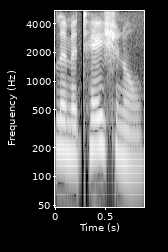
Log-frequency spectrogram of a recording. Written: limitational

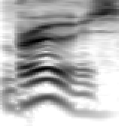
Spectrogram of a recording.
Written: bruise

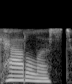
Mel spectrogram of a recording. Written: catalyst

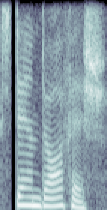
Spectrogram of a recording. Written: standoffish

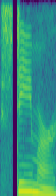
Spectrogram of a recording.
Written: steamer

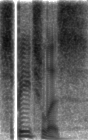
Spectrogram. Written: speechless

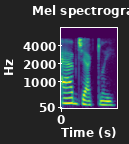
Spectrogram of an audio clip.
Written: abjectly

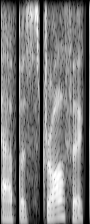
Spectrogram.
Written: apostrophic

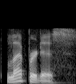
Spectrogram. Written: leopardess

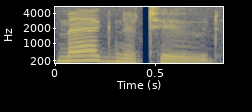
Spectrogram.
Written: magnitude

